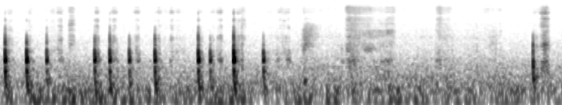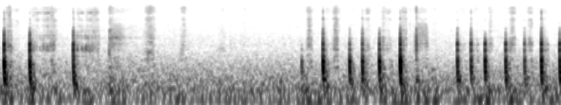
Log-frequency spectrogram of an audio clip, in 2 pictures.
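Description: A plastic stylus tip writes on an iPad's glass screen covered with a matte, paper-like plastic film. It makes crisp, short taps and light scratchy strokes. Bursts of quick taps come at the start, around the middle and toward the end, with softer scratching between them.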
